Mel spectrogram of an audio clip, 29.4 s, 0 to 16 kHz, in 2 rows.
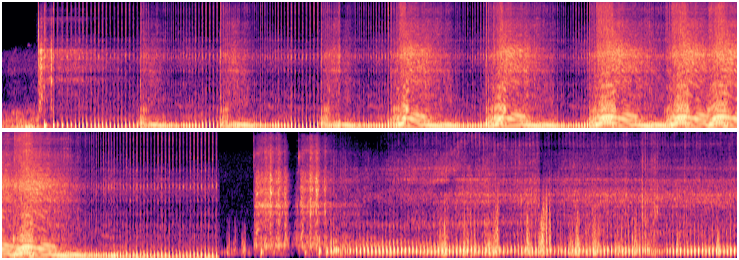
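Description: Suzuki DR-Z400 single-cylinder engine idling through its stock exhaust, revved quickly several times in a row partway through. After a cut, a second DR-Z400 with a Yoshimura RS-2 slip-on silencer idles steadily.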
